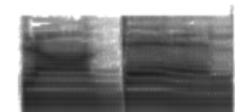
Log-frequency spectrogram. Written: Blondel

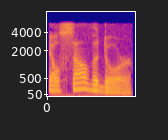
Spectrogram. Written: El Salvador

